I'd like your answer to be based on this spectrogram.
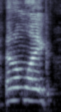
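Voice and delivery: ordinary talk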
